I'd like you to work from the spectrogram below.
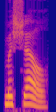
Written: michell

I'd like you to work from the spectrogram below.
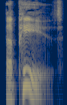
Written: appease

